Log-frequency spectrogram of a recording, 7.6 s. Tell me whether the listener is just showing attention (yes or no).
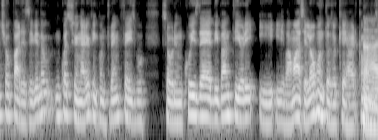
no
